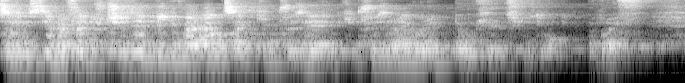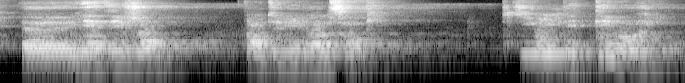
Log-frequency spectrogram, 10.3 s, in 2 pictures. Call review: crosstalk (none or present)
none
